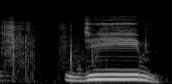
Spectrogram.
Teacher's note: জিম জিহ্বার মাঝখান থেকে শক্ত করে উচ্চারণ করতে হয়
